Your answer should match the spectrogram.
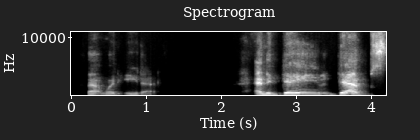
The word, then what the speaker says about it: Geb: Or Keb, or Seb. But the pronunciation is Geb.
